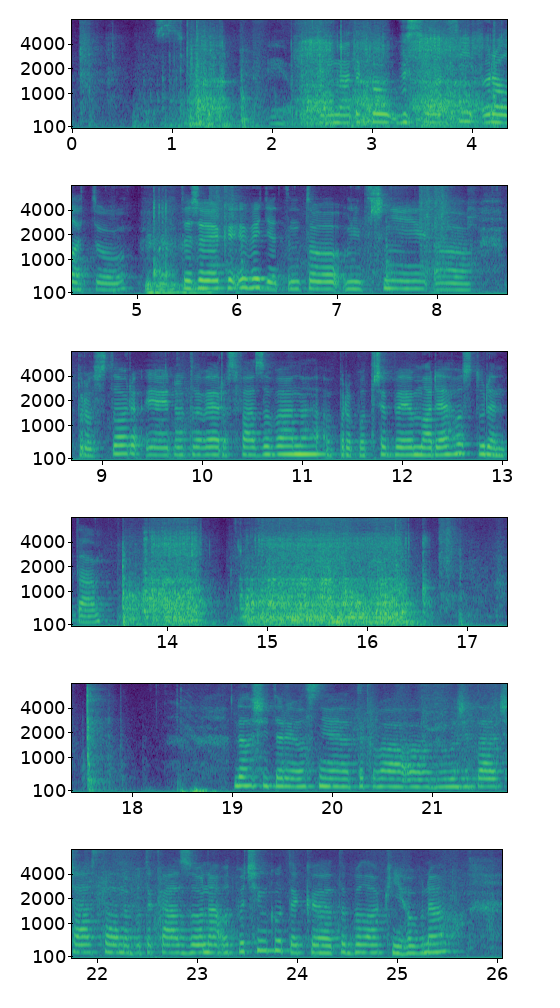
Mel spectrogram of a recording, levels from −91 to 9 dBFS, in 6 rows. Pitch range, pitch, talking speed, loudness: 200-220 Hz, 210 Hz, 80 wpm, -20 LUFS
